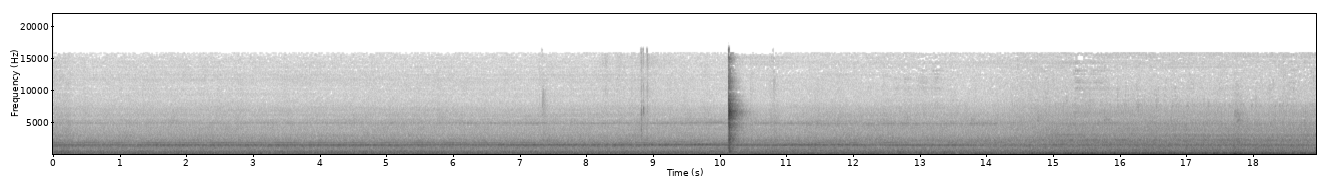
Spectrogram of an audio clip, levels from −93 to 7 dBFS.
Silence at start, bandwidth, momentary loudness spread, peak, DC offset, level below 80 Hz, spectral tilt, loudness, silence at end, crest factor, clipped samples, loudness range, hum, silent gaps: 0 s; 16 kHz; 5 LU; 0 dBFS; under 0.1%; -38 dBFS; -4 dB/octave; -29 LUFS; 0 s; 28 dB; under 0.1%; 5 LU; none; none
